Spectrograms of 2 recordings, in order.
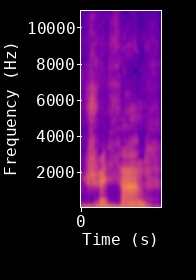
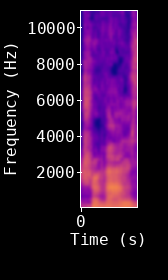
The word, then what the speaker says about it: Tryfan: I decided to give Sri fan a go Shrove and whichever way you want to pronounce it I think trevin's the right way of pronouncing it but regardless I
